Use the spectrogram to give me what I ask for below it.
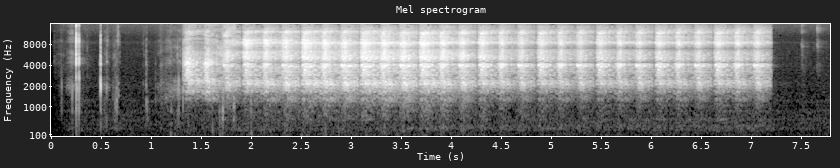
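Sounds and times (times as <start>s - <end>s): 
noisy trains: 1.3s - 7.2s.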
